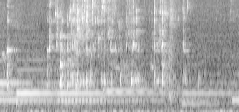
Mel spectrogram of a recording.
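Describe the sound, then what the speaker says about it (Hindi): Juice poured into a glass holding ice cubes while making a summer drink, a steady close trickling liquid splash with faint clinks, running alone for about three seconds. "अब हम इसमें डाल लेंगे ये जूस।"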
